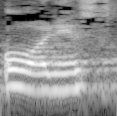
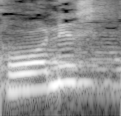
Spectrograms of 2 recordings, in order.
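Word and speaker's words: honest: तो ऑनेस्ट का हॉनेस्ट नहीं बोलते, तो इसका मतलब इग्नोर तो करना हुआ एच को।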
